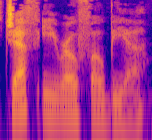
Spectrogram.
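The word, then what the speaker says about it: gephyrophobia: Bridges pronounced as Jeff Eeropobia.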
